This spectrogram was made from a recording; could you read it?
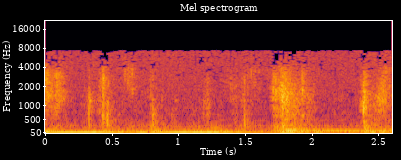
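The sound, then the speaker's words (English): A back door creaks and thumps shut, with a couple of sharp wooden knocks and latch clicks over a low steady hum; no one speaks. “Let's use the back door, Cisco.”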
